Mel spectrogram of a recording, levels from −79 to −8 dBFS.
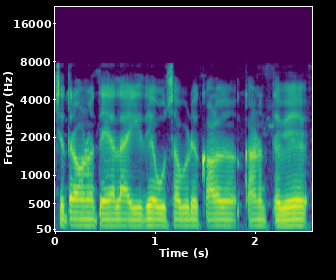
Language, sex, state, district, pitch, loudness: Kannada, male, Karnataka, Koppal, 110 Hz, -15 LUFS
